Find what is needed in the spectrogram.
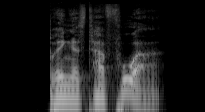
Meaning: second-person singular subjunctive I of hervorbringen
- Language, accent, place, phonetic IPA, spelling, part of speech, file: German, Germany, Berlin, [ˌbʁɪŋəst hɛɐ̯ˈfoːɐ̯], bringest hervor, verb, De-bringest hervor.ogg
